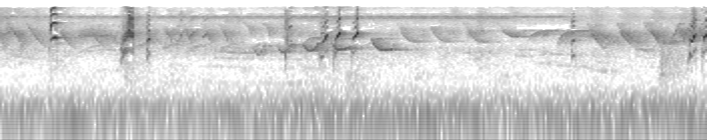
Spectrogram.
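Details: Sirisiri song variations used as a bird lure: a continuous stream of high, quick downslurred whistles and twitters, broken by sharp chips, over faint background hum.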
